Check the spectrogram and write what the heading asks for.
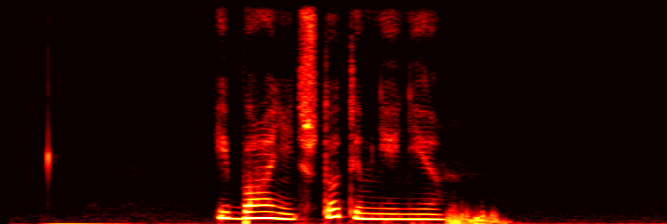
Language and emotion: Russian, sad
